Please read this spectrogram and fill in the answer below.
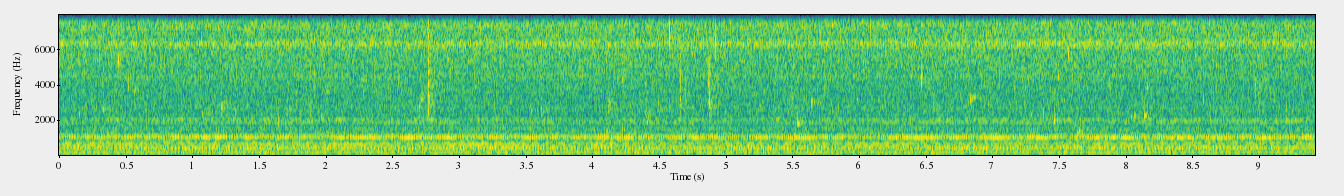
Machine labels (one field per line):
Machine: pump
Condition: normal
